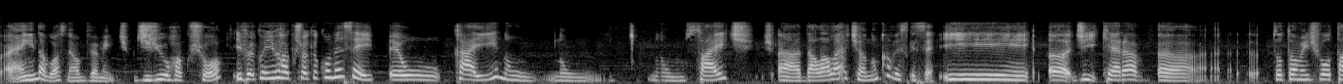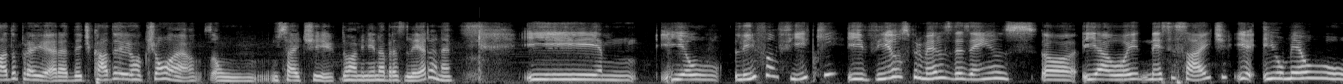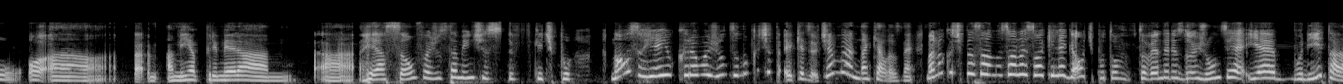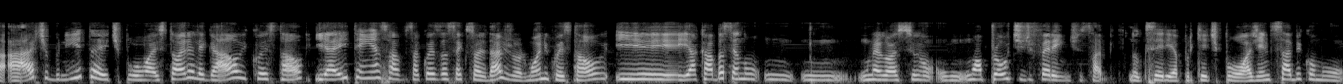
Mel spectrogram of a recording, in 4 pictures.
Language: Portuguese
